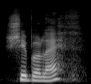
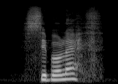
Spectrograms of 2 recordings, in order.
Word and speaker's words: Shibboleth: If the man said, "No, I'm not," they would tell him to Shibboleth. If he was from Ephraim, he would say Sibboleth, because people from Ephraim cannot pronounce the word correctly.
